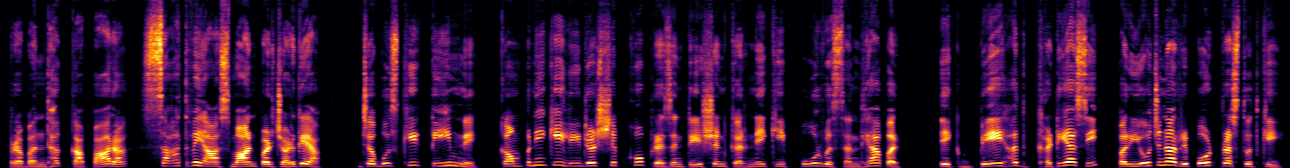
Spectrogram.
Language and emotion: Hindi, angry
